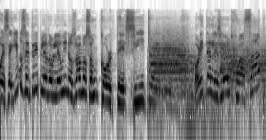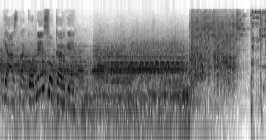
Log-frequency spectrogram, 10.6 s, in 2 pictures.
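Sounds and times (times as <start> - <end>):
speech: 0.0 - 7.3
loud sustained train horn: 3.0 - 9.1.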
